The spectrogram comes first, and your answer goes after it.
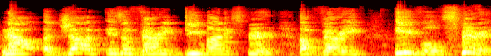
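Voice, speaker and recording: Over noticeable background noise, a man with a Haitian accent speaks fairly slowly in an animated tone, at an extremely high pitch with ordinary pitch variation. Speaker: vodou priest. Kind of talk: casual monologue.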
